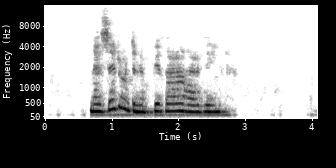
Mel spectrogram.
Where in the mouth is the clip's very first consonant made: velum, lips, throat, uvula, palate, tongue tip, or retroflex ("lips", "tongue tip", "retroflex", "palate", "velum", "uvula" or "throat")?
lips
